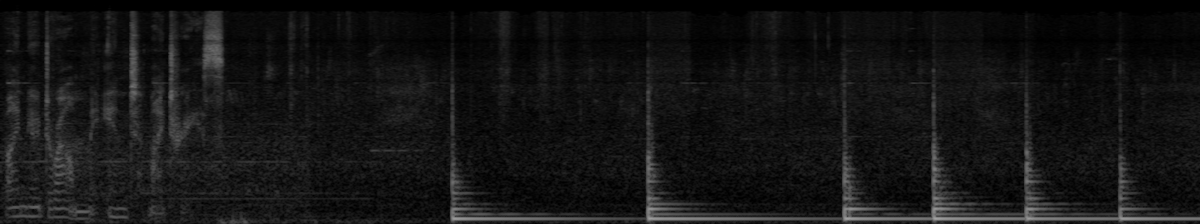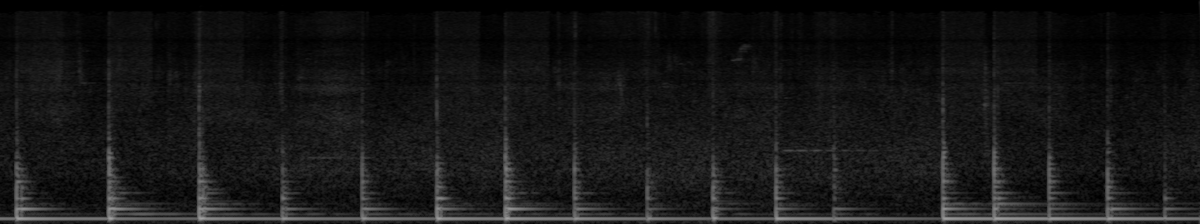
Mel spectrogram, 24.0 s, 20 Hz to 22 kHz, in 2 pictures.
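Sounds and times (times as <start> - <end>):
hand drum beats: 4.5 - 24.0.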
